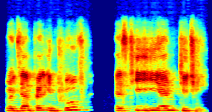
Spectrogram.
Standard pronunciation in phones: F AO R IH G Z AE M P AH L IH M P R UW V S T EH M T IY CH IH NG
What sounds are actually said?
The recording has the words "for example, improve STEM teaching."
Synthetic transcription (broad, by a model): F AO R IH G Z AE M P AH L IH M P R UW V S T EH M T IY CH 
